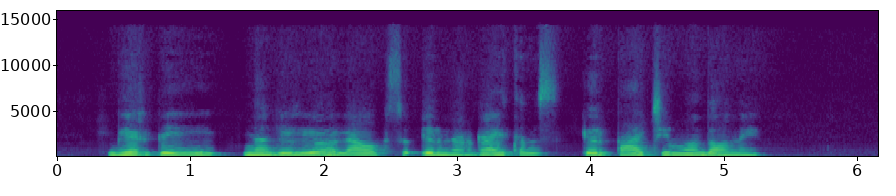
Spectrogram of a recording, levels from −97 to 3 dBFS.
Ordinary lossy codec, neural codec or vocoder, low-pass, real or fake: MP3, 96 kbps; codec, 32 kHz, 1.9 kbps, SNAC; 14.4 kHz; fake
